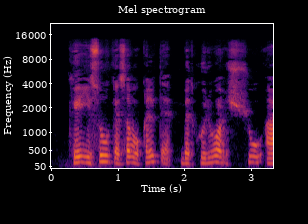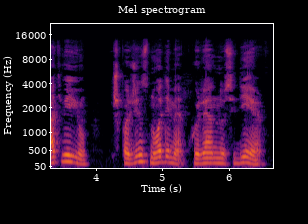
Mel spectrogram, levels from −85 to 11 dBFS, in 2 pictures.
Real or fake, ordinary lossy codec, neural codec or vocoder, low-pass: real; AAC, 48 kbps; none; 14.4 kHz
